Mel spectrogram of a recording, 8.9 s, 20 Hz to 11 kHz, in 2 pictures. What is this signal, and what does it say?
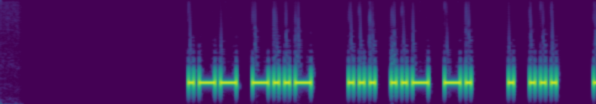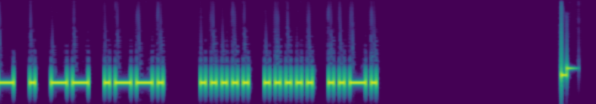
Morse code, heard as a keyed tone, about 32 wpm, 700 Hz. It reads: WX SUN ES TEMP 55F
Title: K1USN SST QSO Practice 30wpm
